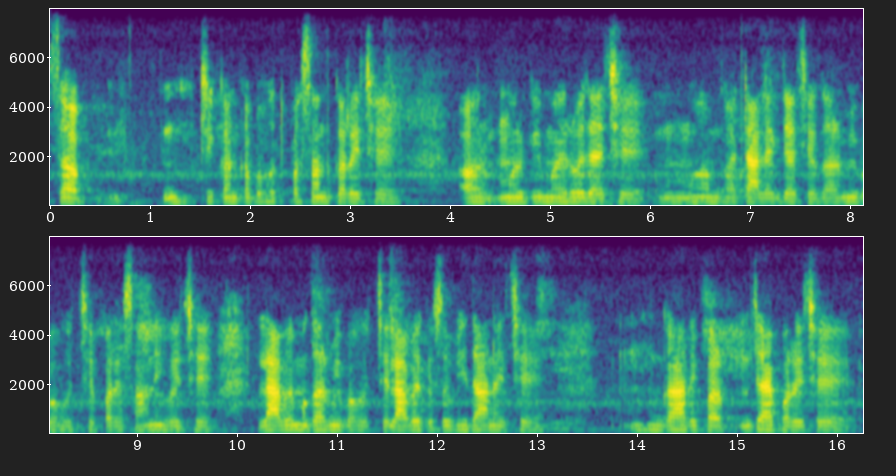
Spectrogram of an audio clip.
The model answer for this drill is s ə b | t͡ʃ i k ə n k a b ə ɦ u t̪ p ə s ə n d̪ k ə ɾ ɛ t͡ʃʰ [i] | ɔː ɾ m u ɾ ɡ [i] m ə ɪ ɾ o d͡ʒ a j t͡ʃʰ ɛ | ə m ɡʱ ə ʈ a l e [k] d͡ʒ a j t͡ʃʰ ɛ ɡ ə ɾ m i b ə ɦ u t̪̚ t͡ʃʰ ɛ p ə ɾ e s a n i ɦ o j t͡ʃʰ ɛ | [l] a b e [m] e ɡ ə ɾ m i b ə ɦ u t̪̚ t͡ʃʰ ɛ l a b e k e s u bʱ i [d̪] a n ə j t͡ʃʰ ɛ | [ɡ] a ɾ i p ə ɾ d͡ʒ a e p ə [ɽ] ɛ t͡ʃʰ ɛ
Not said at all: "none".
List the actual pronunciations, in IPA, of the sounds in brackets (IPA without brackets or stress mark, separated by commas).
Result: ɛ, i, k, l, m, d̪, ɡ, ɾ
